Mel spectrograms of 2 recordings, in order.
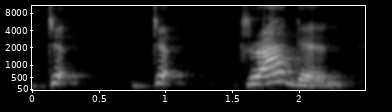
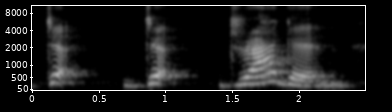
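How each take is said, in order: Both takes have the same delivery.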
